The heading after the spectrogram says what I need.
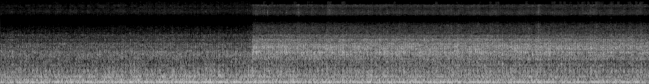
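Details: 1993 Johnson 15 hp tiller two-stroke outboard after a carburetor clean: steady, even burble with a constant low beat, no misses or surging; normal running, starts right up every time.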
